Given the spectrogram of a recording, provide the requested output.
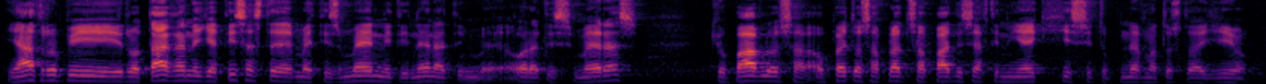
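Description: A man's voice: mid-range voice, steady tone, a bit bright. A man giving a sermon testimony, telling his story earnestly with quoted dialogue. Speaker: preacher.

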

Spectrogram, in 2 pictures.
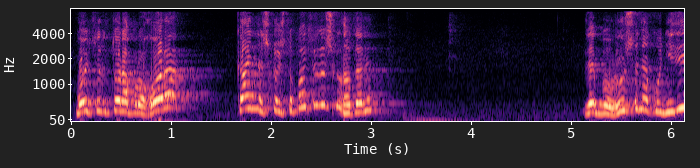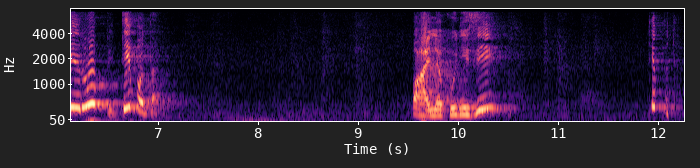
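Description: Animated male preacher in echoey hall. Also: extremely high pitch, pauses often. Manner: animated storytelling, acting out biblical scenes. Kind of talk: sermon. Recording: echoey room, dull lo-fi sound.

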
